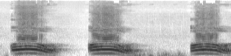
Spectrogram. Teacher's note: গোল হলে হয় সংবৃত, কিন্তু এটা একটু কম গোল হয় তুলনামূলকভাবে, উ এর চাইতে এটা একটু কম গোল হয় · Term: অর্ধ সংবৃত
